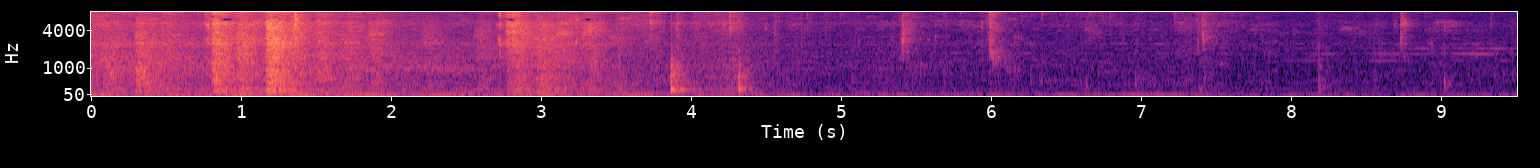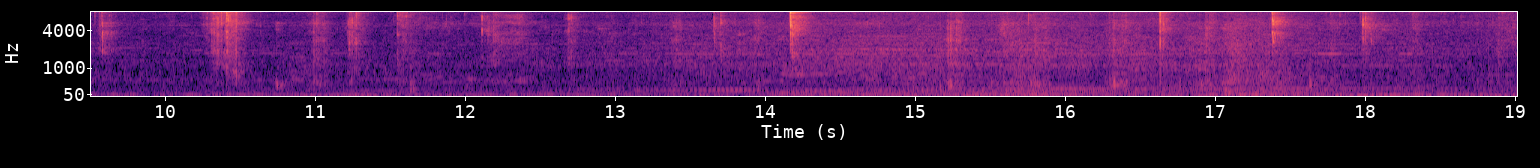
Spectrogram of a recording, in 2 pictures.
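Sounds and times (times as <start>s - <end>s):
chewing with mouth clicks: 4.5s - 7.8s, 8.6s - 19.0s.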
